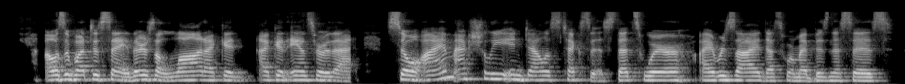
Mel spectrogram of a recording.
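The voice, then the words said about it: Non-local, non-Texan accent. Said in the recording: “people can probably tell by your accent that you're not Dallas born and bred”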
